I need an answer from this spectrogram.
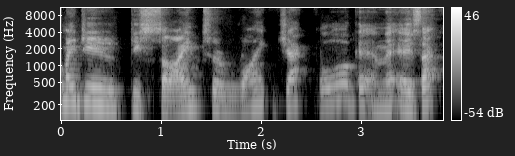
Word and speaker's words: jachLog: you decide to write Jack log and is that am I pronouncing it right jack log yeah it's it's it's what I think is is the best pronunciation in English right okay good yeah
